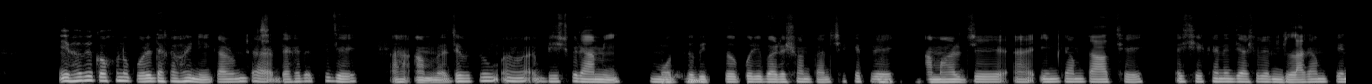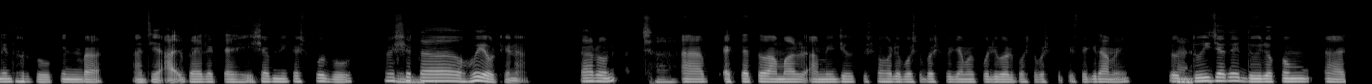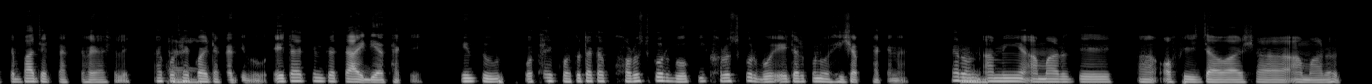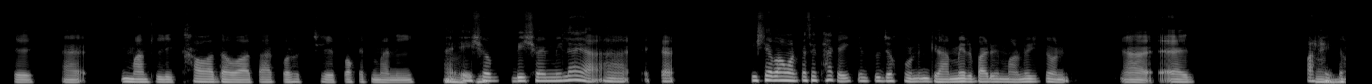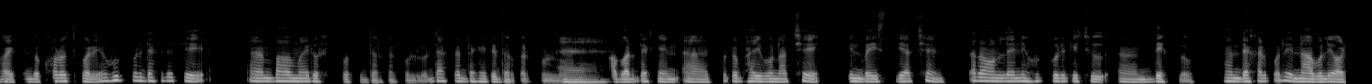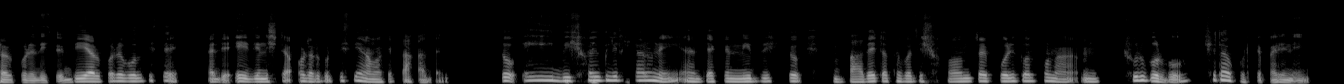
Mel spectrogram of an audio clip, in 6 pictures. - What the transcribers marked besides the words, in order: tapping; unintelligible speech
- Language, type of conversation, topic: Bengali, advice, আর্থিক দুশ্চিন্তা কমাতে আমি কীভাবে বাজেট করে সঞ্চয় শুরু করতে পারি?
